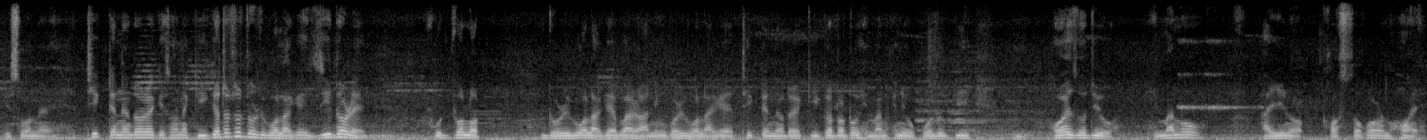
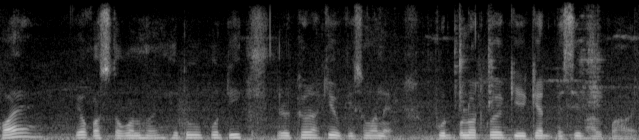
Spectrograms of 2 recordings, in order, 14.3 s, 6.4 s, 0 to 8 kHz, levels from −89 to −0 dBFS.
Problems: background sounds at intervals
